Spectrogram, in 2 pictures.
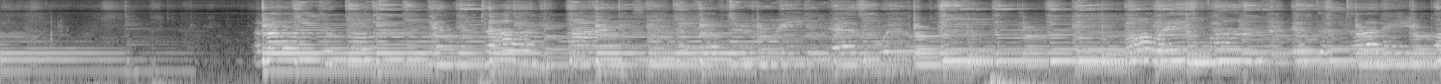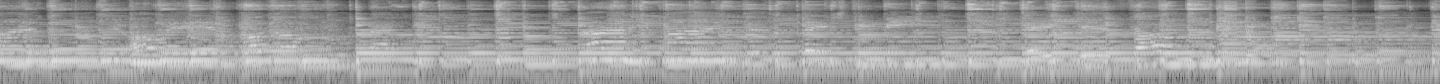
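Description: Acoustic guitar played by hand: a chord left ringing and fading for about the first two seconds, then steady strummed chords pick up again, loud, and carry on through.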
